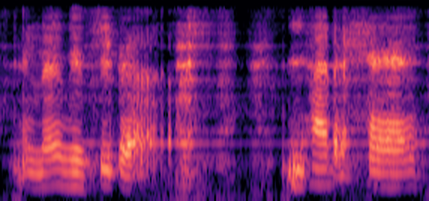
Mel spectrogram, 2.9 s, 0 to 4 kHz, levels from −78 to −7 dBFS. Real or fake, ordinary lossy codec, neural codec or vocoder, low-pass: fake; none; codec, 24 kHz, 1 kbps, SNAC; 3.6 kHz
